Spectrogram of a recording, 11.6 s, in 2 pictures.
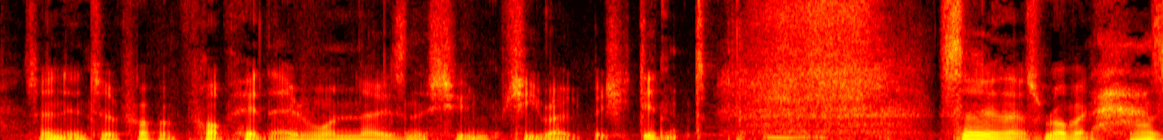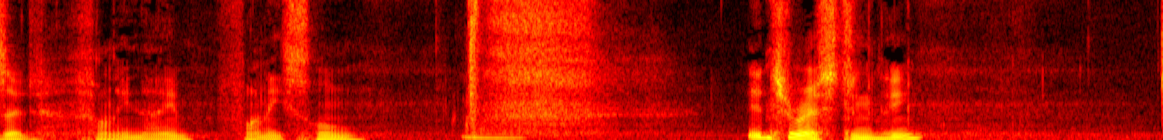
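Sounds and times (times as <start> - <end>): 
speech: 0.1 - 4.1, 4.7 - 8.4, 9.6 - 10.6
person yawning: 8.1 - 8.6.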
